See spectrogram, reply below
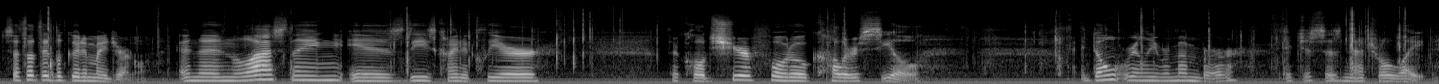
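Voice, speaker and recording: A man's voice: a little high, slow, a bit bright, slight background noise. A sniffly man chatting casually as a vlogger unboxing purchases, rambling and easily losing his thread. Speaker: vlogger showing stationery purchases.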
